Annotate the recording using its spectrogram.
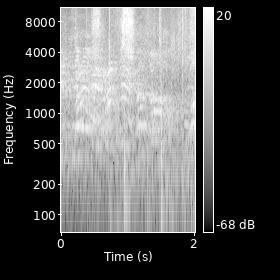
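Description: Two sharp thuds of kickboxing strikes landing, about half a second apart, over shouting voices in the hall.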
